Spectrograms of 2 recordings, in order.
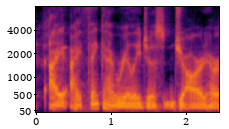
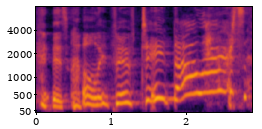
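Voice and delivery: mock pleading. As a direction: whine it like a desperate man. Mocking his pleading on phone.

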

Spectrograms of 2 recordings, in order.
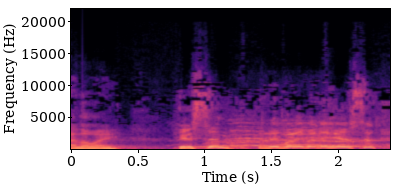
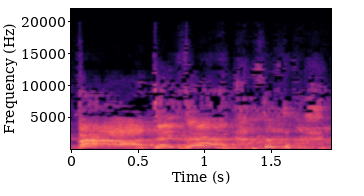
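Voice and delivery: mock battle cry; 12 semitones higher, much slower than usual. Acted knife attack cry.

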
